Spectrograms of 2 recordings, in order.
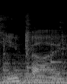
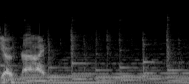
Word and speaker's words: yokai: # What even is Yukai? It's pronounced Yo-kai. Well, I figured it's probably Japanese, so it's actually a long O.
